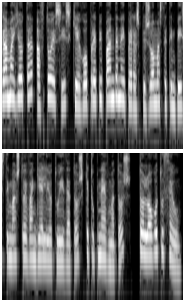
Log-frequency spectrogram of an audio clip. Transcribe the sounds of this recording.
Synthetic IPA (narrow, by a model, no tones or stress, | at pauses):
ɣɐmɐʝo̞t̪ɐʔɐft̪o̞e̞sisce̞ːɣo̞pɾe̞pipɐnd̪e̞nɐipe̞ɾɐspizo̞mɐst̪e̞t̪imbist̪imɐst̪o̞e̞vɐɲɟe̞lio̞t̪uiðɐt̪o̞sce̞t̪upne̞vmɐt̪o̞st̪o̞lo̞ɣo̞t̪uθe̞u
